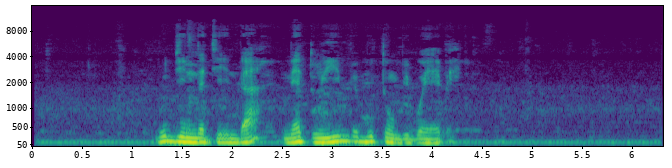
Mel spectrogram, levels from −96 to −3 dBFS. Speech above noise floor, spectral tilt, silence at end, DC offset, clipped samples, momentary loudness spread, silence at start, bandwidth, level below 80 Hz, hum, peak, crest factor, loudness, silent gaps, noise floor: 29 dB; -10 dB/octave; 2.05 s; under 0.1%; under 0.1%; 12 LU; 0.7 s; 5.8 kHz; -40 dBFS; none; -4 dBFS; 16 dB; -19 LUFS; none; -46 dBFS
